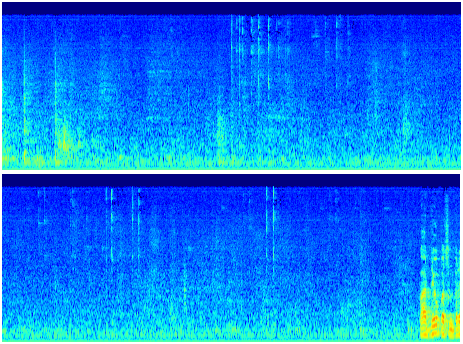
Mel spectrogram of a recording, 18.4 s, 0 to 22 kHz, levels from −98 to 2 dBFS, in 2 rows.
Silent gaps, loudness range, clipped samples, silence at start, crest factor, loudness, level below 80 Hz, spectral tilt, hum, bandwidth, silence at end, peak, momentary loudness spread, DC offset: none; 6 LU; under 0.1%; 0 s; 28 dB; -39 LUFS; -64 dBFS; -5.5 dB/octave; none; 17 kHz; 0 s; -12 dBFS; 10 LU; 0.1%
